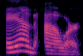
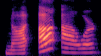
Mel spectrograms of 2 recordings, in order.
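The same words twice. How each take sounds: First: "an hour" quieter, leaning lightly on "an"; soft correction on "an"; right form softly. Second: "a hour" with the a hit hard as the wrong form; wrong form stressed. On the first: Teacher giving the correct article for hour, gently. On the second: Teacher contrasting wrong article before hour, stressing it. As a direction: mark "a" as the mistake. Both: Shown as a demonstration.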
